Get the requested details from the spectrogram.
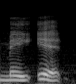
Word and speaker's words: Maat: Because if Mayet, M-A-A-T, but it's pronounced May-it,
